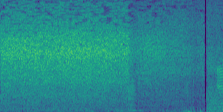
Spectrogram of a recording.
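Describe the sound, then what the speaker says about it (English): Waterfall at Epcot, a loud, steady rushing roar of falling water heard close by, with brief wind buffeting near the end. "There's a waterfall down there. Oh, I love this waterfall."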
